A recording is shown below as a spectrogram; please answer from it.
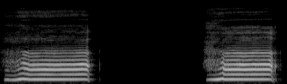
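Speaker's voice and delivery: हा from the lowest throat; Arabic ha. Shown as a demonstration. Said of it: "हलक के नीचे वाले हिस्से से हा".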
